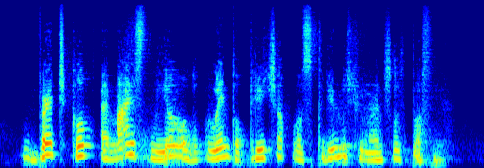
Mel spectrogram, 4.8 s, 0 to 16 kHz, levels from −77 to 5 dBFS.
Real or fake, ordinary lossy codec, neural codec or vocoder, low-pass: fake; none; codec, 44.1 kHz, 0.9 kbps, DAC; 14.4 kHz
